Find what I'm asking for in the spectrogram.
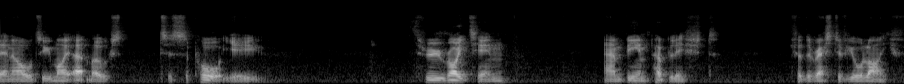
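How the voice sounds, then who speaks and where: This man talks at a very slow pace in a very deep, low pitch, leaving long, frequent pauses. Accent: English. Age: 30s. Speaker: publisher and seminar presenter. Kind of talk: seminar preview talk. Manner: halting, repetitive; animated.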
